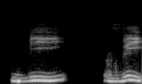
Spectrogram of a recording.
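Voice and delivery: ordinary delivery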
